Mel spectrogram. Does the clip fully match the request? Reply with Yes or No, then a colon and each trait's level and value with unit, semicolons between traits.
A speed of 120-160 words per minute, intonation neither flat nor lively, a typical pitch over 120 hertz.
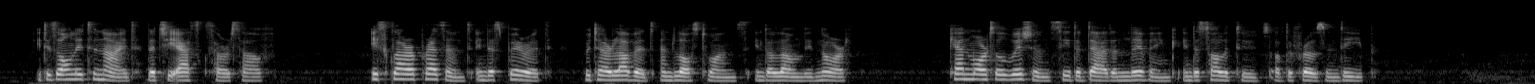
Yes: average, 155 wpm; average, 3.4 semitones; high, 190 Hz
